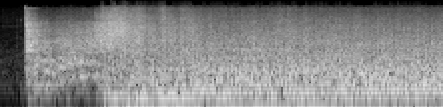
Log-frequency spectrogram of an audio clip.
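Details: Engine with manual fuel pump on a completely dead battery, jump-started with a portable jump starter in cold weather: brief strong crank that catches almost at once, then steady fast cold idle. Normal crank and start.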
